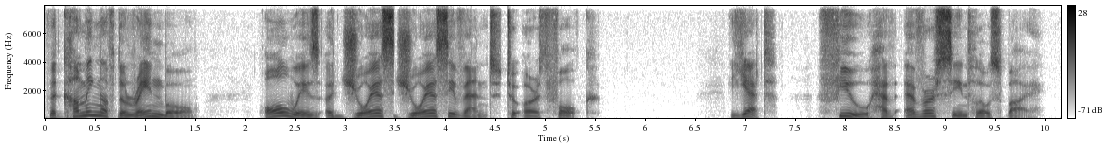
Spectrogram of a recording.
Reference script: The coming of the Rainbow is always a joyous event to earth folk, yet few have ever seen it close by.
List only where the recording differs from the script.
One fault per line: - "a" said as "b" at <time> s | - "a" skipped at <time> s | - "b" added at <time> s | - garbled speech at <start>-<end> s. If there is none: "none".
- "is" skipped at 1.5 s
- "joyous" added at 3.4 s
- "it" skipped at 9.2 s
